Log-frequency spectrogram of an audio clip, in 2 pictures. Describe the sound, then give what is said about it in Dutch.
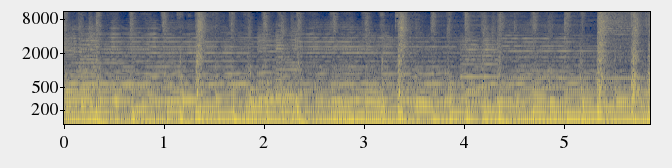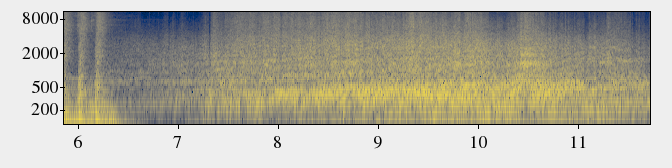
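Fighter jets fly low over a hijacked train stopped in a meadow near De Punt, Drenthe, in 1977. A loud, droning engine tone with rapid pulsing gives way to a broad, rushing roar that stays loud to the end. “Ja, dit is het geluid van 40 jaar geleden. Straaljagers die laag overvlogen boven een gekaapte trein.”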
